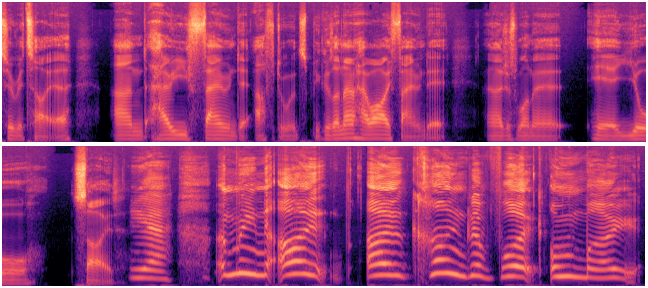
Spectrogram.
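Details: Adult woman with athetoid cerebral palsy from birth, Paralympic dressage rider whose speech is affected by it, previously self-conscious about her speech; dysarthria (cerebral palsy).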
